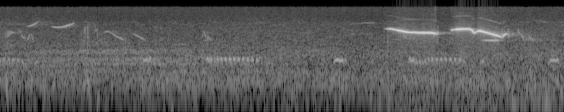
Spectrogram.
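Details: Speckled mousebird on dry, open savannah plains in Kruger National Park, South Africa, in October, giving two loud, thin, high whistled notes slurring downward in quick succession, with fainter chirps and soft lower notes from other birds behind.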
